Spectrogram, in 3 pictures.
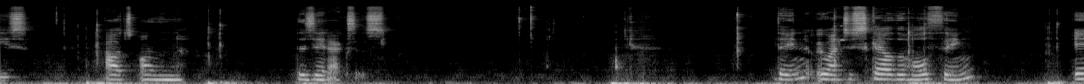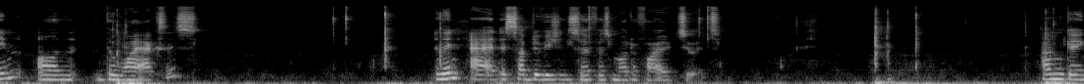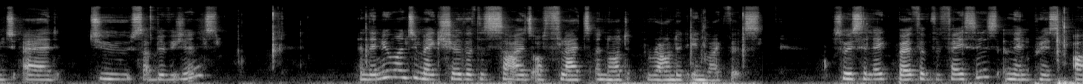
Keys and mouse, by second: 7.2-8.4 middle drag, 9.1 a, 10.3 s, 14.7 middle click, 16.6-17.9 drag, 19.6 Tab, 20.0-21.1 middle drag, 21.3 z, 23.0 click, 24.4 middle click, 28.6 Tab, 29.1 middle click, 29.3 ctrl+z, 32.1 i.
